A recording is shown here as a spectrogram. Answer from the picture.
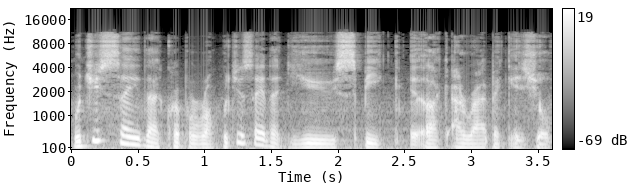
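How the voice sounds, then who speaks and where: A man speaks with a Cantonese accent at a medium pitch. His pace is moderate. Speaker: gaming streamer. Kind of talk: casual chat. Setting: live stream.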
